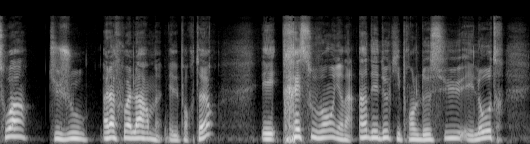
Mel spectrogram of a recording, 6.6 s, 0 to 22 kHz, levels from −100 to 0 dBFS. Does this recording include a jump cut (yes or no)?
no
